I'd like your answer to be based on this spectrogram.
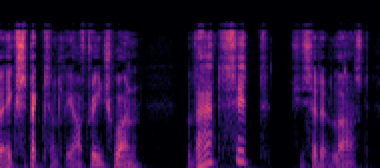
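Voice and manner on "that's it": high Scots rising approval; Jeanie approving. Acted. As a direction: she nods him through.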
